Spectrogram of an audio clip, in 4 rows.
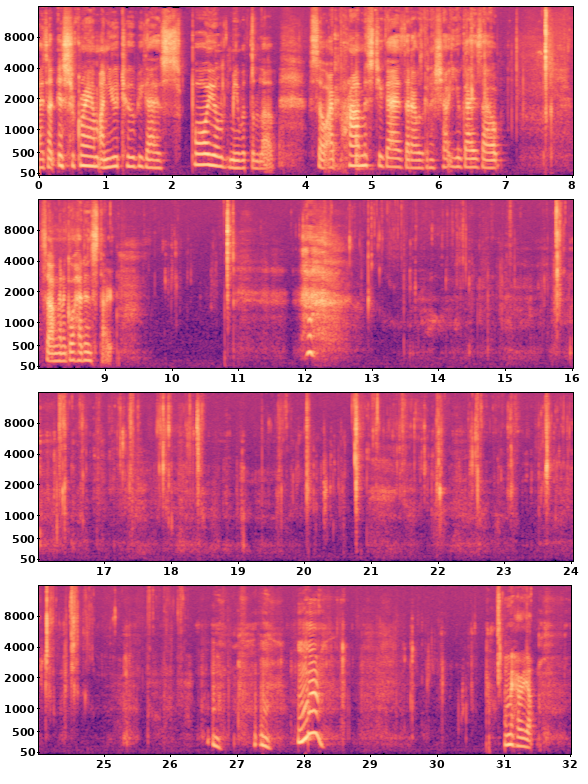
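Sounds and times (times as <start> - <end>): biting and chewing crunches: 9.7 - 11.0, 12.6 - 31.0.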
